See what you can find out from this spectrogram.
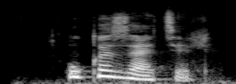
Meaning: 1. index, indicator, guide, pointer 2. cursor 3. traffic sign 4. place-name sign (typically указа́тель населённого пу́нкта)
- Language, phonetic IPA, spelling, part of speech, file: Russian, [ʊkɐˈzatʲɪlʲ], указатель, noun, Ru-указатель.ogg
